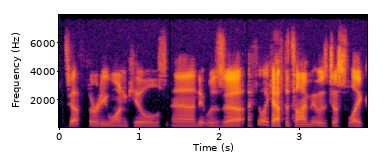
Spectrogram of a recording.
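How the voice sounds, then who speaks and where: A man casting a strategy game replay in a chatty, halting way, laughing often, through a home microphone. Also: lowish voice, bright, forceful tone, muffled recording. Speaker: game caster. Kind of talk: casual strategy game commentary.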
